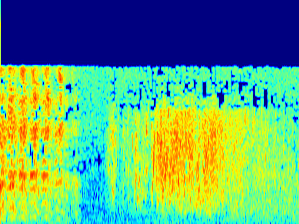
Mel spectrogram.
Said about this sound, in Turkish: Gün görmüş tekne Sarayburnu önlerinde kayarken martılar güle güle der gibi kaynaşıp duruyorlardı.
